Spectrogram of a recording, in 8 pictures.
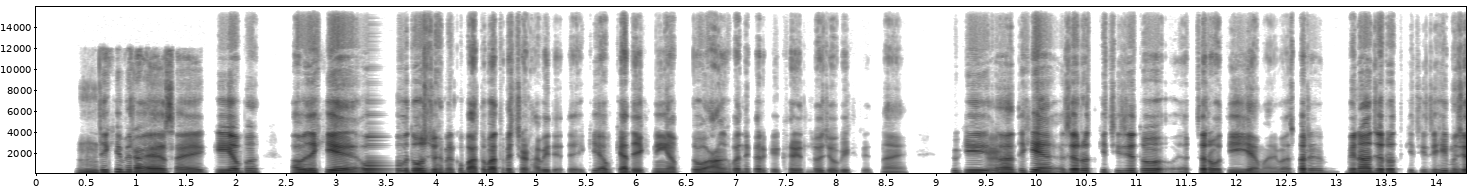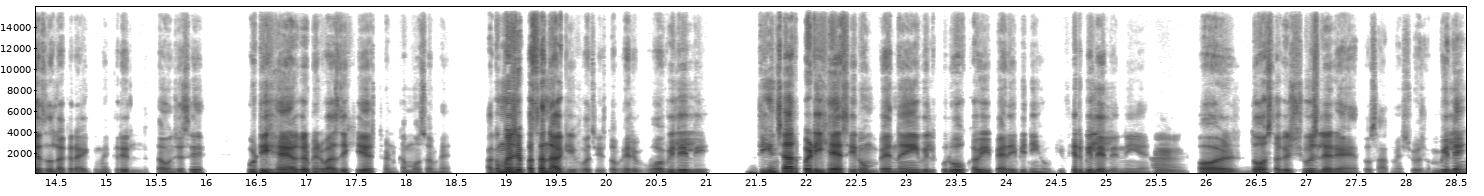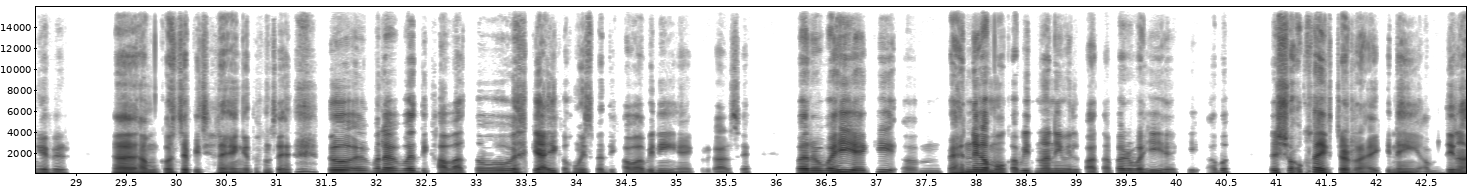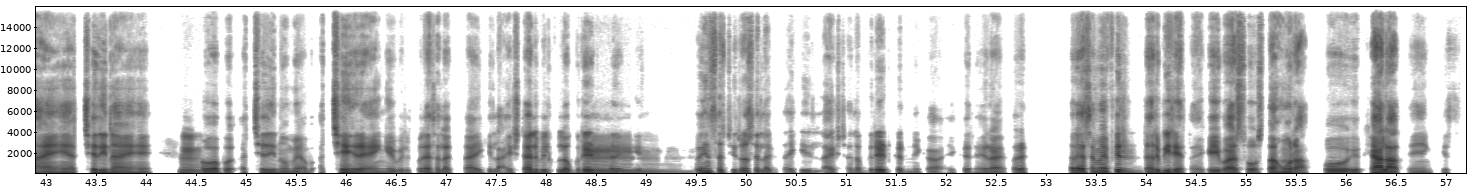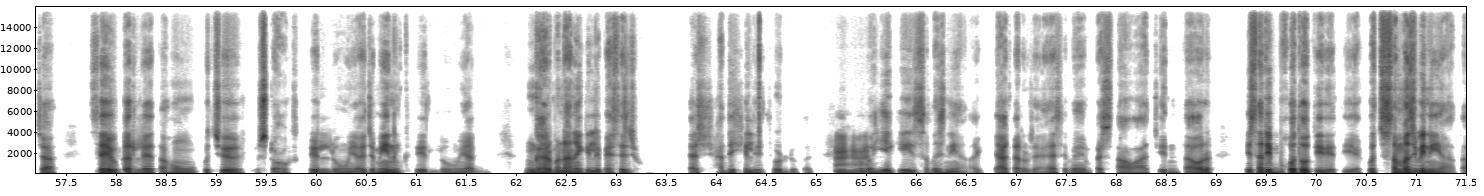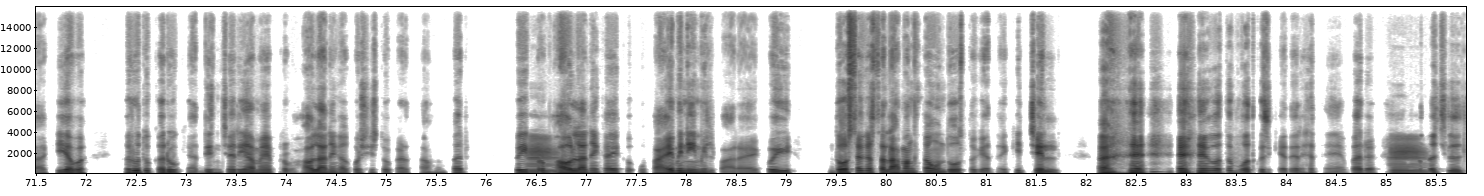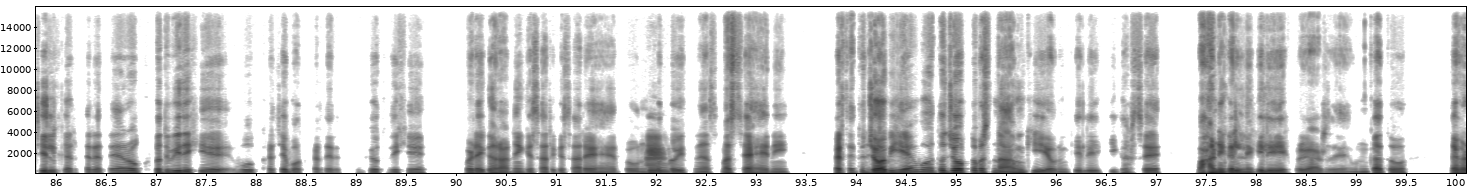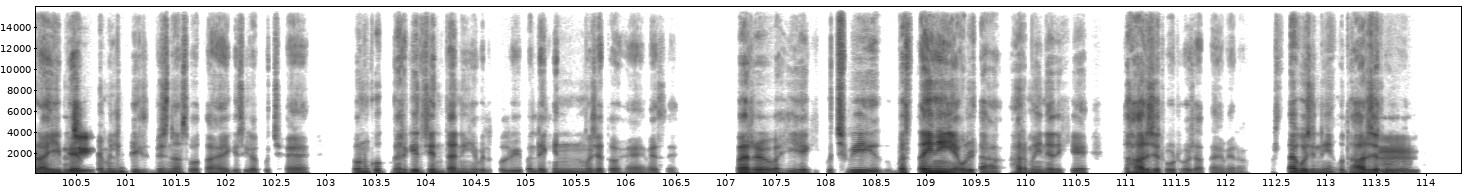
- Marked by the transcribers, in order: in English: "रूम"; in English: "शूज़"; in English: "शूज़"; laughing while speaking: "कौन-से पीछे रहेंगे तुमसे?"; laughing while speaking: "क्या ही कहूँ इसमें?"; in English: "लाइफ़स्टाइल"; in English: "अपग्रेड"; in English: "लाइफ़स्टाइल अपग्रेड"; in English: "सेव"; in English: "स्टॉक्स"; laughing while speaking: "पैसे जो या शादी के लिए जोड़ लूँ"; tapping; in English: "चिल"; chuckle; joyful: "वो तो बहुत कुछ कहते रहते हैं"; in English: "चिल-चिल"; in English: "जॉब"; in English: "जॉब"; in English: "फ़ैमिली बि बिज़नेस"
- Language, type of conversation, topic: Hindi, advice, आवेग में की गई खरीदारी से आपका बजट कैसे बिगड़ा और बाद में आपको कैसा लगा?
